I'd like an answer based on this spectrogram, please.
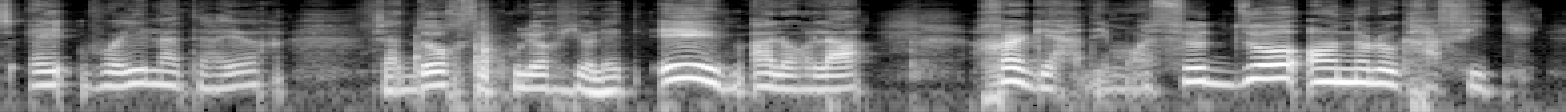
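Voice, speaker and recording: A woman with a Belgian accent speaks at a very slow pace in a medium pitch, with lively intonation and big swings in loudness. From Belgium (Wallonia). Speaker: oracle deck reviewer. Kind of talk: product review / unboxing. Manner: animated, enthusiastic; hesitant, many fillers.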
